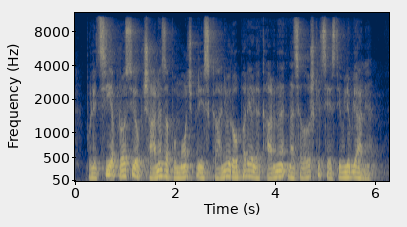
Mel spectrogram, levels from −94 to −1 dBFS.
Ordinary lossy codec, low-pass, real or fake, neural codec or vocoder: AAC, 48 kbps; 10.8 kHz; real; none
